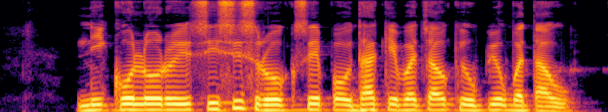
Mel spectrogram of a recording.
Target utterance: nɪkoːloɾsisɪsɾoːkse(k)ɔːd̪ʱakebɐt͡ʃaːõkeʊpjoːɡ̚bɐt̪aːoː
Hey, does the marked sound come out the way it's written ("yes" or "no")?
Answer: no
